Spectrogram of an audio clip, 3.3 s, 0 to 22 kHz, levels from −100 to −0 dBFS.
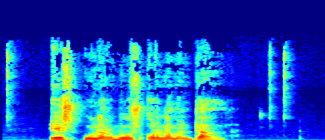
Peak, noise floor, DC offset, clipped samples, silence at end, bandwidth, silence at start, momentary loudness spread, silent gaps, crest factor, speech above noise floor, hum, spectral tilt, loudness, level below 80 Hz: -4 dBFS; -47 dBFS; under 0.1%; under 0.1%; 0.4 s; 16 kHz; 0.05 s; 22 LU; none; 18 dB; 28 dB; none; -5 dB/octave; -19 LUFS; -60 dBFS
